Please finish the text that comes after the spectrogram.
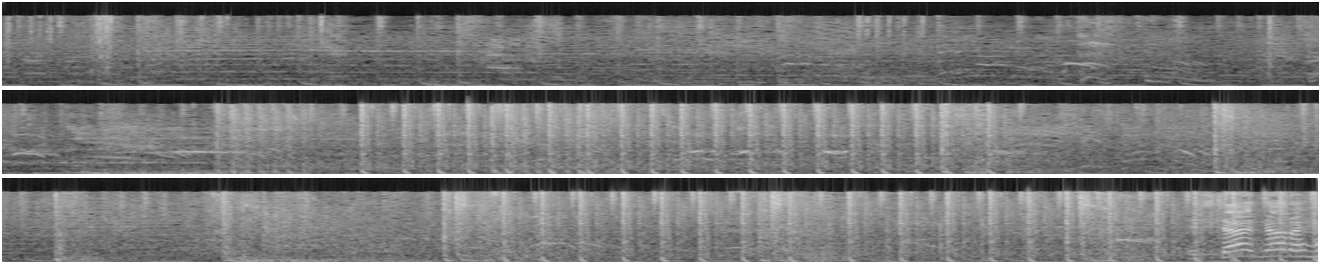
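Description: Rapid video game gunfire from Far Cry New Dawn, bursts of automatic shots and repeated single reports, loud and dense through the second half after a quieter, murkier opening.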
